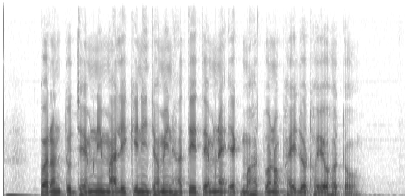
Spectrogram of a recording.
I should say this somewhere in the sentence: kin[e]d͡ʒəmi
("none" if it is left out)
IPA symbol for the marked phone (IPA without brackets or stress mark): i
